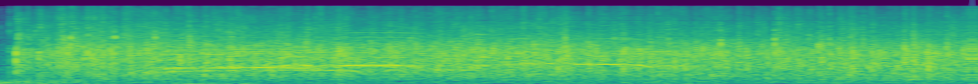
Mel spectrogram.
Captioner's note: audience cheers and applauds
